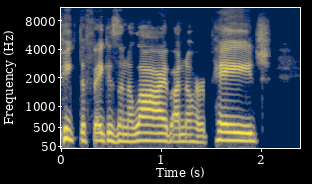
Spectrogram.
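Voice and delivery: plain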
